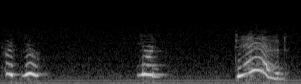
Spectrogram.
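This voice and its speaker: Vulnerable young wife, extremely high voice, slow halting lines, muffled vintage radio drama. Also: female voice, sing-song, heavily acted. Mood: terrified, pleading. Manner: halting, emotional, pleading. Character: frightened young pregnant wife, gangster's former sweetheart. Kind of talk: 1970s radio drama acting. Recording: muffled, noisy old radio recording.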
